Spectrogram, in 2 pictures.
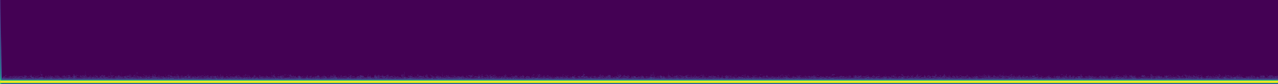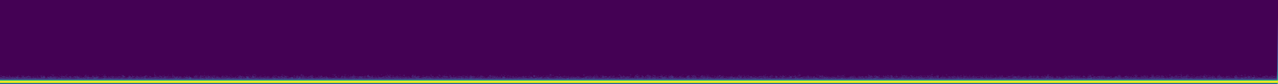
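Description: A single steady low pure tone, held at one pitch and an even level with no pulsing: a binaural-beat sine tone from a brainwave-entrainment track.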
